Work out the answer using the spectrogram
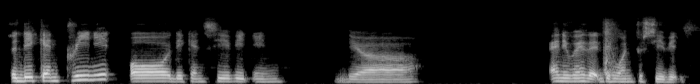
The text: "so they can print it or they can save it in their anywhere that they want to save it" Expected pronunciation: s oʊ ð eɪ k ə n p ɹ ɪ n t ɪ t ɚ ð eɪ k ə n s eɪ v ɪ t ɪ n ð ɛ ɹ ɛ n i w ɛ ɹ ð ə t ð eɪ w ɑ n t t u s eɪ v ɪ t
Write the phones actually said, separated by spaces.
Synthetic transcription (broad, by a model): s oʊ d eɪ k ə n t ɹ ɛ n ɪ t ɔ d eɪ k ə n s eɪ v ɪ t ɪ n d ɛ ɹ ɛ n i w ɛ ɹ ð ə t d eɪ w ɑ n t t u s eɪ v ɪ t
